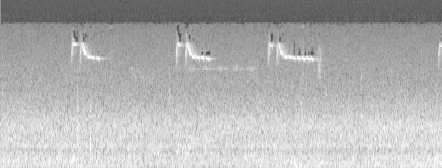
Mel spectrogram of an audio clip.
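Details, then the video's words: A Blue tit gives three very high, thin notes, each running into a short buzzy trill, about every two seconds over a steady background hiss. "Blue tit"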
